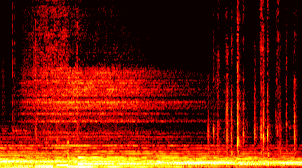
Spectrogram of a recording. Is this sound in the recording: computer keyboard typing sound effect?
yes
